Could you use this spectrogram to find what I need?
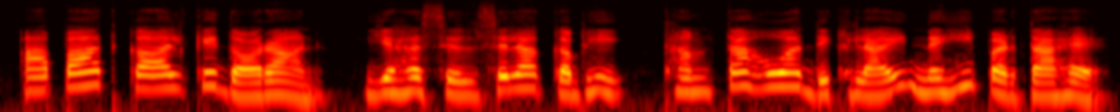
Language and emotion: Hindi, neutral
